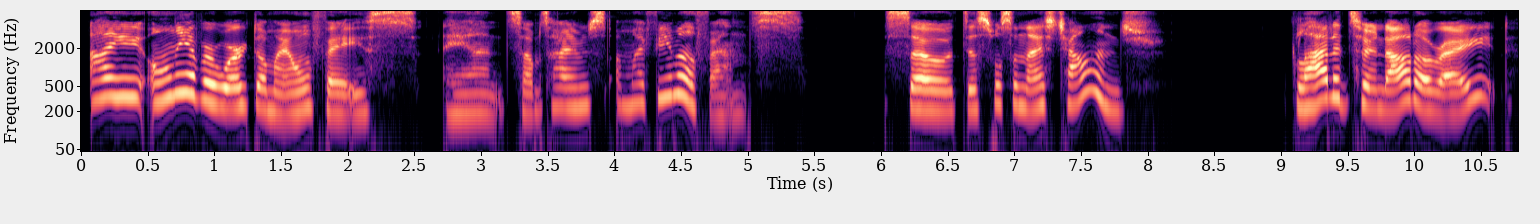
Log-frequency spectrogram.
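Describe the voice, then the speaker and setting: A woman playing an affectionate, gently teasing girlfriend in a soft-spoken ASMR roleplay, tender and reassuring. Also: fairly high pitch, clear, resonant tone, no echo, studio quality. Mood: happy, affectionate. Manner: tender, reassuring, playfully coaxing, unhurried. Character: affectionate, gently teasing girlfriend doing her partner's makeup.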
